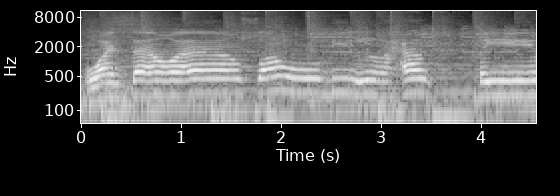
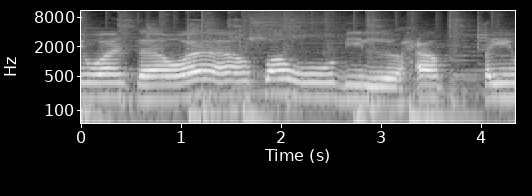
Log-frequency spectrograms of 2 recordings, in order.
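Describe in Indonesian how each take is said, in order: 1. Suku kata terakhir qi dipanjangkan. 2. Suku kata terakhir qi pendek. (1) "banyak yang membaca panjang qi-nya" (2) "qi itu tidak panjang"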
